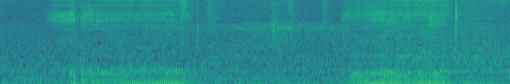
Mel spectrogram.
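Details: Sleeping French Bulldog snoring: two low, rattling, humming inhalations a couple of seconds apart, separated by a noisy breathy pause.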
